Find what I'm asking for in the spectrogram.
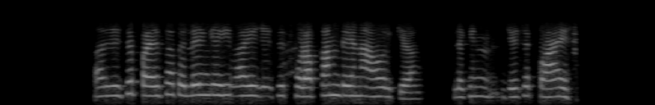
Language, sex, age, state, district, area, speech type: Hindi, female, 60+, Uttar Pradesh, Ayodhya, rural, conversation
